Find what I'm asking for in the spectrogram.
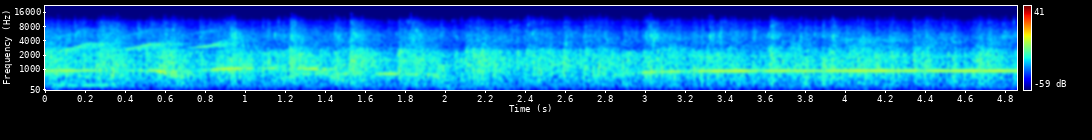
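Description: An audience applauds steadily, with dense, continuous clapping that fills the space for several seconds, a few faint whistles and cheers rising over the crowd's applause.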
